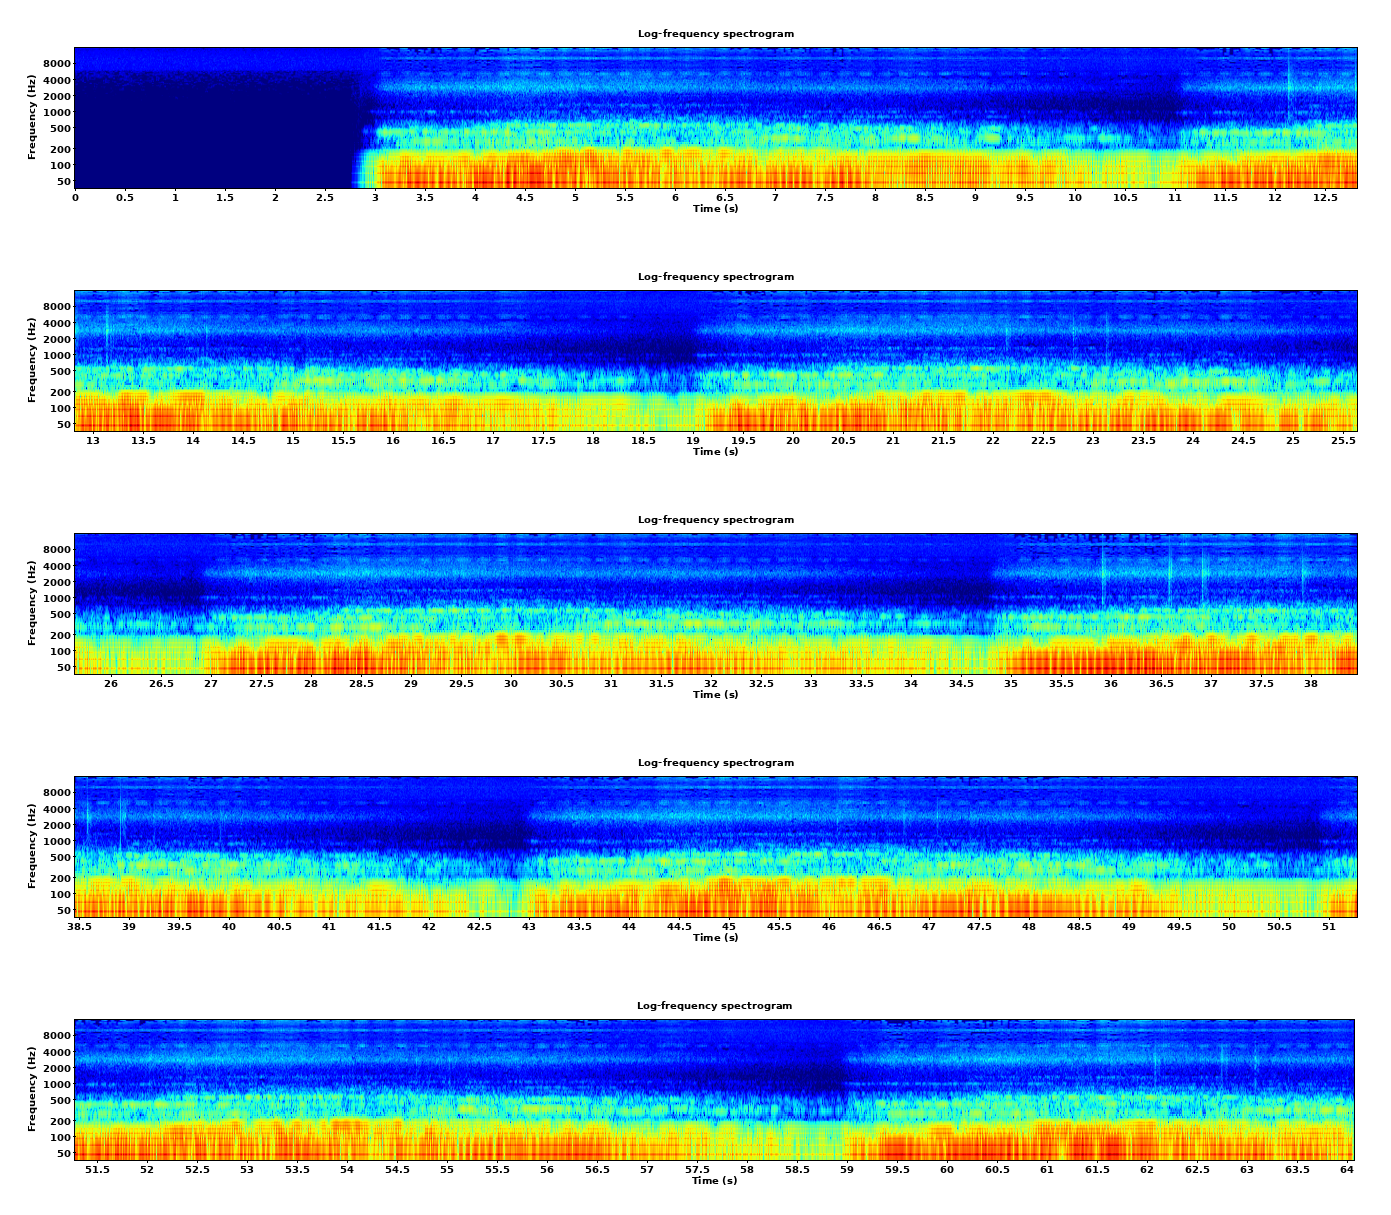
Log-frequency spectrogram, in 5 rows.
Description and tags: Signpost
2 oscillators, reverb.
Created with Psychic Modulation (Aethereal)
Mixed in Audacity
cavern, darkglitch, dark, fx, glitch, sound, ambient, effect, dusky, ambiance, gloomy, shape, sign, wave, raw, odds, sorrow, evil, soundscape, osc, scorn, darkness, modulate, post, dull, dismal, black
